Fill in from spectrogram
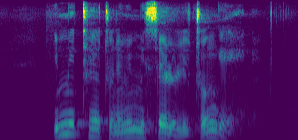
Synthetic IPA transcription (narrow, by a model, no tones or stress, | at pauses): imitʰɛtʰɔnemimisɛlɔlid̥ʒ̥ʱɔŋɡʱɛːnɛ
